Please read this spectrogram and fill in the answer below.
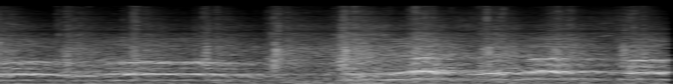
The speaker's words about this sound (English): Very prolonged, a bit of applause from the supporters and the players actually.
